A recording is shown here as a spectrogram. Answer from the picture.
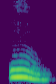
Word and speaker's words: U: English you is pronounced as ऊ in German.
